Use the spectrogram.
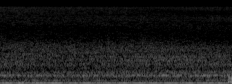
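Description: Honey bees from a captured swarm in a trap hum and buzz as a steady, dense drone with no pauses, faint and constant throughout.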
